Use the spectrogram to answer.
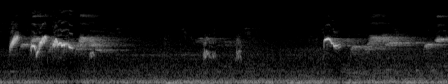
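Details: Red-whiskered bulbul, ché chẻ style song: a brisk cluster of three loud whistled notes at the start, soft scattered notes, then one more rising phrase trailing into a warble; steady low hum behind.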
